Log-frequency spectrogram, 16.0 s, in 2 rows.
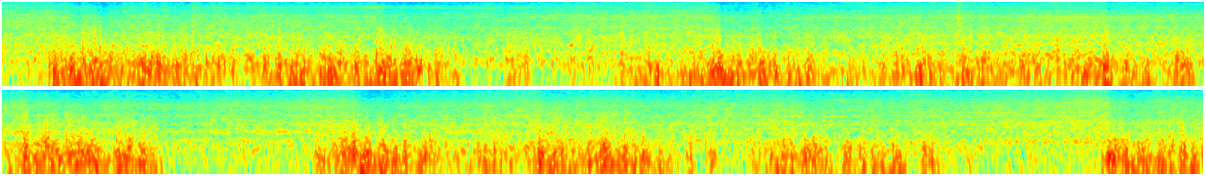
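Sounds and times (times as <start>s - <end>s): passing train alongside: 0.0s - 16.0s
train wheels rumbling on rails: 0.0s - 16.0s
wind on microphone: 0.0s - 16.0s.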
